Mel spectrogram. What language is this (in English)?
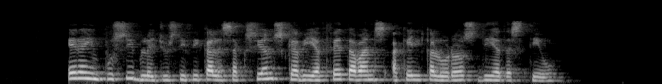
Catalan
